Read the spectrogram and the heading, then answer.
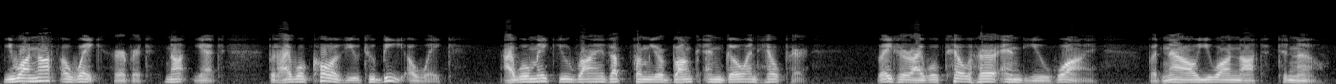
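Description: A man's voice: fairly low pitch, animated, unhurried. A man voicing a stern mountain deity in an audiobook, solemn and commanding. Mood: commanding, threatening. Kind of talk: audiobook character dialogue. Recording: narrow, phone-like band.

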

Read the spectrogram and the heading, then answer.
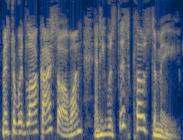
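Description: A man putting on a thrilled little child who can't wait to tell, pitched far up with bright, eager energy. The voice sounds close and dry, with no room around it. It suits a kid in a storybook read aloud. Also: very animated, brisk, breathy edge, dry recording, exaggerated voice. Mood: excited. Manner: eager, breathless. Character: excited little child on Mars.

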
